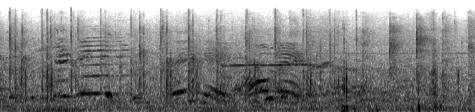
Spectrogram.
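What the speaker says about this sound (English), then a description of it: "You can hear the crowd here on the Belmont Pier cheering Megan Thompson" A crowd cheering on Belmont Pier at a sailing regatta match, a faint distant mix of shouts and scattered clapping under close commentary voices.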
